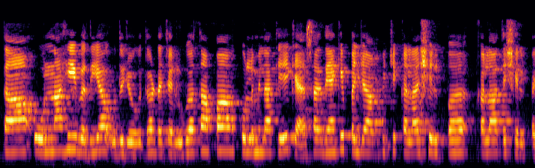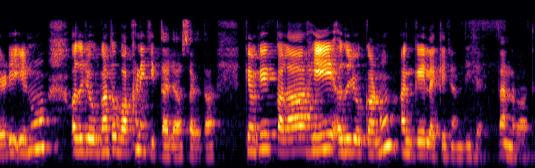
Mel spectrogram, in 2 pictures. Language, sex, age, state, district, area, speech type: Punjabi, female, 30-45, Punjab, Mansa, urban, spontaneous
